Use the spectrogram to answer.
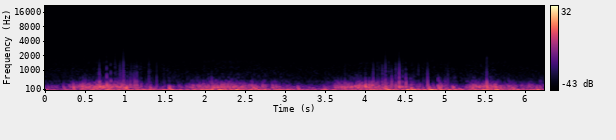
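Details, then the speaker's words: Crackles from airways rapidly reopening with moisture or fluid present, as heard in pulmonary edema, early congestive heart failure or bronchitis. "crackles are because of moisture some fluid is there okay many possible causes of crackles are pulmonary edema early congested heart failure"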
